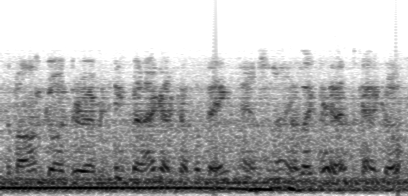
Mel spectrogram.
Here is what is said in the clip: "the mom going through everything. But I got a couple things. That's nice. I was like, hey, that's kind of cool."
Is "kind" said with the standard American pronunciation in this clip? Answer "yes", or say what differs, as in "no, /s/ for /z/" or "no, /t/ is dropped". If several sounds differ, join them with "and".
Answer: no, /d/ is dropped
